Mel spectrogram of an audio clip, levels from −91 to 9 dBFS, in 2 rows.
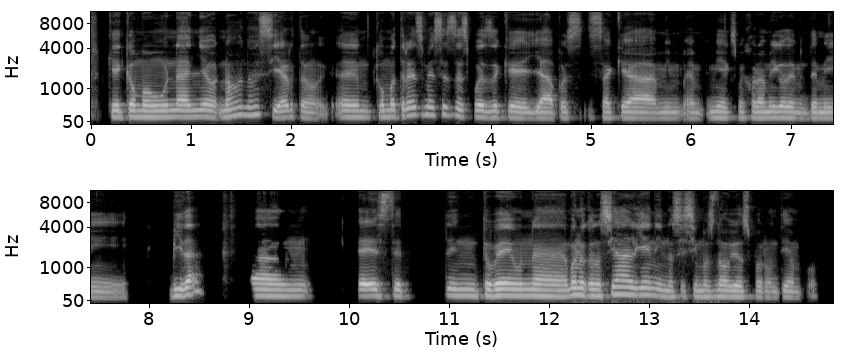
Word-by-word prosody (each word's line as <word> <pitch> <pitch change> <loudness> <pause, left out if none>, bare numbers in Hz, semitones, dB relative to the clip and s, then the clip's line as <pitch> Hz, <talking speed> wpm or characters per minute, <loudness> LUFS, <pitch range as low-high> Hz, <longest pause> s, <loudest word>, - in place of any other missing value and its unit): que 145 -1 +1
como 145 -2 +3
1 145 +1 +1
año 145 0 +2
no, 155 +6 -2
no 185 0 -4
es 200 +1 -3
cierto, 140 -5 -2 0.2
em, 145 -1 -1
como 145 +2 -2
3 180 +5 -2
meses 190 0 -3
después 150 -4 -1
de 140 -1 -3
que 130 -3 -1
ya, 125 -1 +1
pues, 125 0 -7
s - - -13
saqué 130 0 -3
a 125 -1 +2
mi 125 - -5
a 120 0 -7
mi 130 0 -3
ex 125 +2 -6
mejor 130 0 -3
amigo 130 +1 0
de 130 -1 0
mi 120 - -7
de 125 +1 -3
mi 120 -1 -4 0.4
vida, 170 - +2 0.5
ah, 145 -1 +4
mm, 140 -1 -4 0.5
este, 145 -1 +3 0.4
ten 150 -2 -1
tuve 150 +1 +6
una 145 -2 +3
bueno, 165 +1 +4
conocí 145 +2 +3
a 180 0 +3
alguien 165 -2 +1
y 145 - -1
nos 130 -1 -2
hicimos 130 +1 -3
novios 130 -1 +1
por 125 -2 -7
un 120 0 -8
tiempo. 125 -3 -7
140 Hz, 195 wpm, -25 LUFS, 130-150 Hz, 0.5 s, tuve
